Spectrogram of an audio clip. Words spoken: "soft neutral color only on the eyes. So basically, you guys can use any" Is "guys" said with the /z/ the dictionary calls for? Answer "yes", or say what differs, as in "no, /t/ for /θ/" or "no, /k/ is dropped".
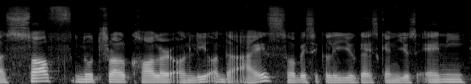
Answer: no, /s/ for /z/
